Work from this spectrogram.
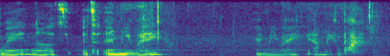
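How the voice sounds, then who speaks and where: A soft-spoken woman talks at a fairly high pitch over noticeable background noise. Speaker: mother, ASMR creator. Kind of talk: ASMR soft-spoken makeup video, casual talk to camera. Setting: quiet home with rain and sound machine background. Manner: soft-spoken, casual, chatty.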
